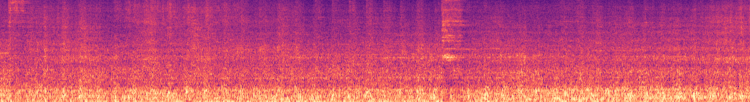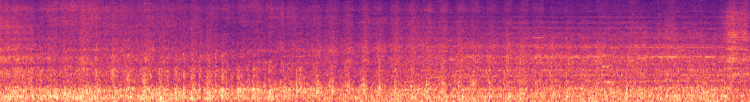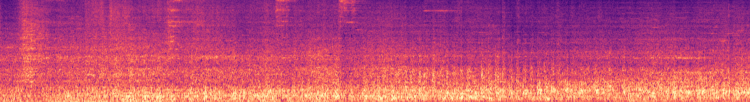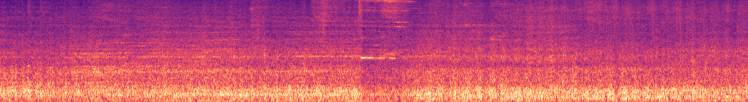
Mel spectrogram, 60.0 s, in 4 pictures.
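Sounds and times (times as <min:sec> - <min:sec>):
rail joint clicks: 0:00.0 - 0:27.6, 0:28.7 - 0:59.9
freight train wheels rumbling: 0:00.0 - 0:59.9
wheel squeals: 0:51.3 - 0:53.2.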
